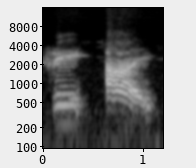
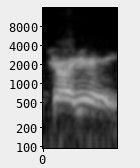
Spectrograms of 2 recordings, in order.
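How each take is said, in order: First: A glottal break separates the two syllables. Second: The word is said without a glottal break. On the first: The speaker calls it right. "there's your glottal separating syllables" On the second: The speaker calls it wrong. "pronounces that J A. That's wrong"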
